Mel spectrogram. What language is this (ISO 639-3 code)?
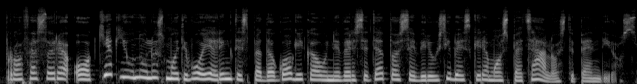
lit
